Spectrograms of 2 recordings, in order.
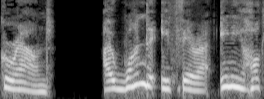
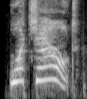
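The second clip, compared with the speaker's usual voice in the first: much higher warning shout; warning call; 13 semitones higher than usual. A narrator's reading. Tom warns about the bursting water main. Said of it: "calls Tom".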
